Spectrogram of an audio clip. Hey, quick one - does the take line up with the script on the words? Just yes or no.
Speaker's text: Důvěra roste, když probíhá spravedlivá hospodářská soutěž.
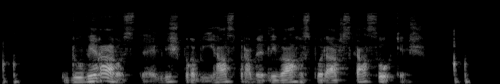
yes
